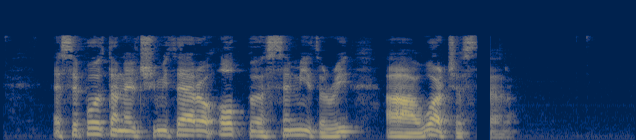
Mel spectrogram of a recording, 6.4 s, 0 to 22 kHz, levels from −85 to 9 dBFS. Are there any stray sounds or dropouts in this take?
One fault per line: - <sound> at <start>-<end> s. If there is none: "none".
- dropout at 4.8-4.9 s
